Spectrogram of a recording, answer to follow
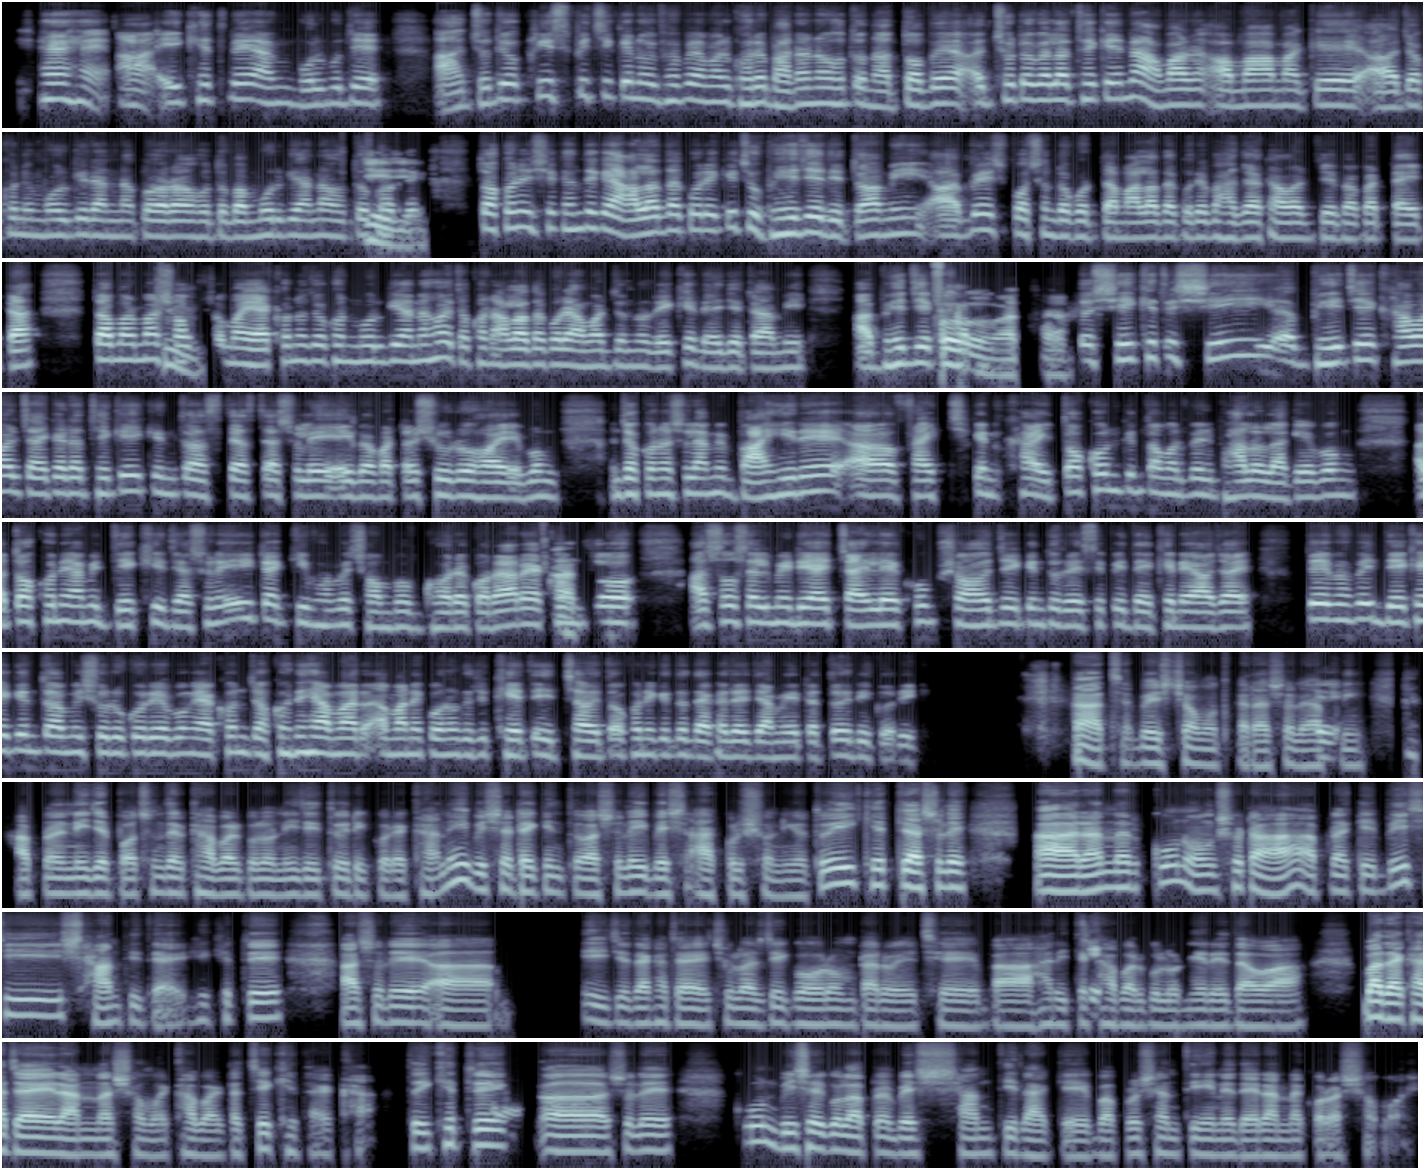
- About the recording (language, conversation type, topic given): Bengali, podcast, বাড়ির রান্নার মধ্যে কোন খাবারটি আপনাকে সবচেয়ে বেশি সুখ দেয়?
- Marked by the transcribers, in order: in English: "crispy"; scoff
